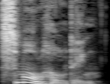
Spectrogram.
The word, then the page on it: smallholding: British English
